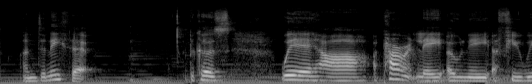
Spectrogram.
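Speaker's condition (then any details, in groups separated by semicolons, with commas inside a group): No condition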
